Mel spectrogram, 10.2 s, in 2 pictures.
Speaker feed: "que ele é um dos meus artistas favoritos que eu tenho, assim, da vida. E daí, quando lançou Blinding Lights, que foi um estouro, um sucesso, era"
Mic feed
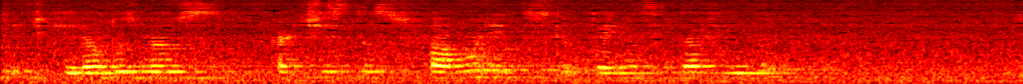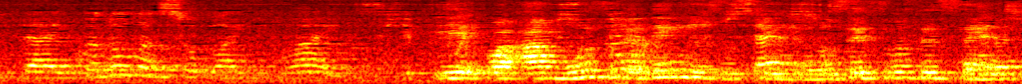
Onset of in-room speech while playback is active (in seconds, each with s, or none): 7.3 s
